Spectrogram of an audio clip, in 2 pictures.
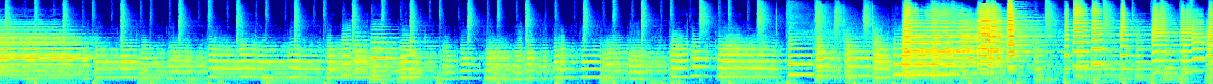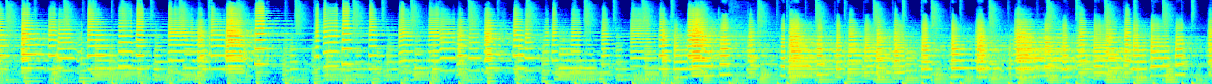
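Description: Brass ensemble of trumpets, trombones and flugelhorns, with a flugelhorn playing the tuba's bass line, performing an upbeat pop arrangement with a steady beat. The band gets louder and brighter about eleven seconds in.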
